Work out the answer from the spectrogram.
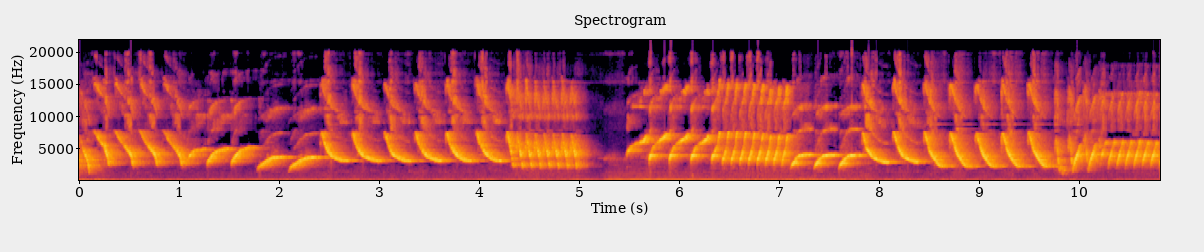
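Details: Extended canary song used as a lure: repeated descending whistled phrases, interrupted by dense buzzing trills and a brief pause, then more rapid falling notes at roughly four per second over a faint hum.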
